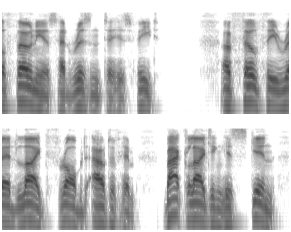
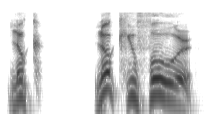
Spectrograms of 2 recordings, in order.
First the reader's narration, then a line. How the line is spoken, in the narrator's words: Kalzean bellowed back in his face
